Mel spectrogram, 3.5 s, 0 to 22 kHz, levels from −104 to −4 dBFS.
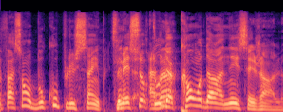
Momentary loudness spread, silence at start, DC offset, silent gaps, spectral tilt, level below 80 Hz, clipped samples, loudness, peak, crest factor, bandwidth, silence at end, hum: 5 LU; 0 s; under 0.1%; none; -4 dB/octave; -40 dBFS; under 0.1%; -18 LUFS; -2 dBFS; 16 dB; 14.5 kHz; 0 s; none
